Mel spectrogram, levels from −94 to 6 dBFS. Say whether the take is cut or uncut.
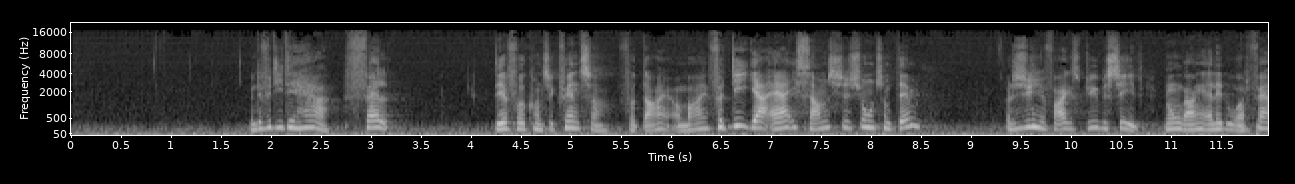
uncut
